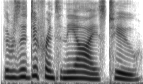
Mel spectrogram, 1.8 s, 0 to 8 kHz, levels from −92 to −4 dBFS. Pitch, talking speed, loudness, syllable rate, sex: 220 Hz, 270 wpm, -14 LUFS, 6.9 syllables/s, female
